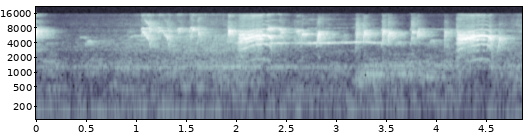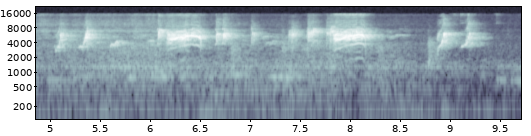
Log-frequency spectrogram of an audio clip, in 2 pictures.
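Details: Crimson sunbird (sogon, sogok ontong) in wild-style 'ngalas' calling, used to prompt other birds to respond; rapid bursts of very high, thin chirps and sharp tweets, clustered in short bouts about every two seconds over faint background hiss.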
